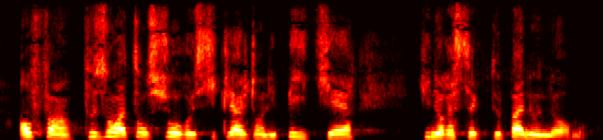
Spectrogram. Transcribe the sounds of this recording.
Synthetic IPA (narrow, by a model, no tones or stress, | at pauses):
ɑ̃fɛ̃fəzɔ̃at̪ɑ̃sjɔ̃oʁəsiklaʒd̪ɑ̃lepeit̪jɛːʁ | kʲinəʁɛspɛk̚t̪əpanonɔ̰ʁm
